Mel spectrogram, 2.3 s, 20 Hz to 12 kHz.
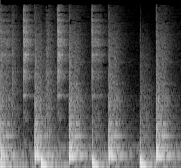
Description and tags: Beat26 (105bpm)
A drum loop from the BEATAholica pack for your playing and sampling pleasures !
105 bpm, made with Ableton.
